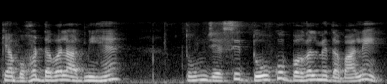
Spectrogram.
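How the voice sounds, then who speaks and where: A woman's voice: lowish voice, a little mellow, lo-fi sound, close to an everyday voice. A woman voicing a sheepish pleading man. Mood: panicked.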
